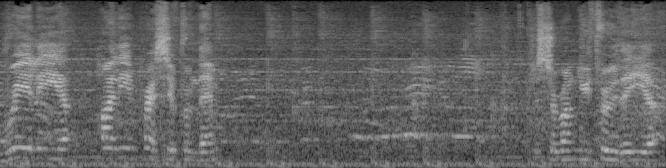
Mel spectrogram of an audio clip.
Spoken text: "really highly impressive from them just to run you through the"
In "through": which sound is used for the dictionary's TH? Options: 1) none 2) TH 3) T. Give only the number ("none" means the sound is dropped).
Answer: 2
